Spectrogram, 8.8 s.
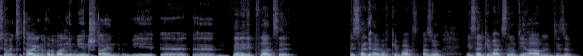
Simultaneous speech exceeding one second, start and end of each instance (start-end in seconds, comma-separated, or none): none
